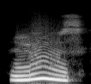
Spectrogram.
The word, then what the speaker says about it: lose: with the z sound lose and here we are ending with the S sound loose now first one meaning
